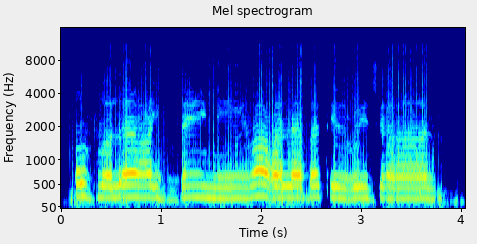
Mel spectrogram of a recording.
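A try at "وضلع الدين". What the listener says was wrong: جی وضلع نہیں کریں گے، لا کو لمبا نہیں کریں گے، لام کو.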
